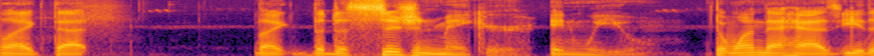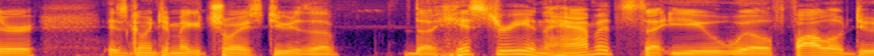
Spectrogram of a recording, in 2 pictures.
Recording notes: We take our conversation outdoors, sparking a tangent-filled discussion amidst the picturesque outdoors of Minnesota. Despite being plagued by fears of erroneous pricey fines for audio copyright infringements of background music.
